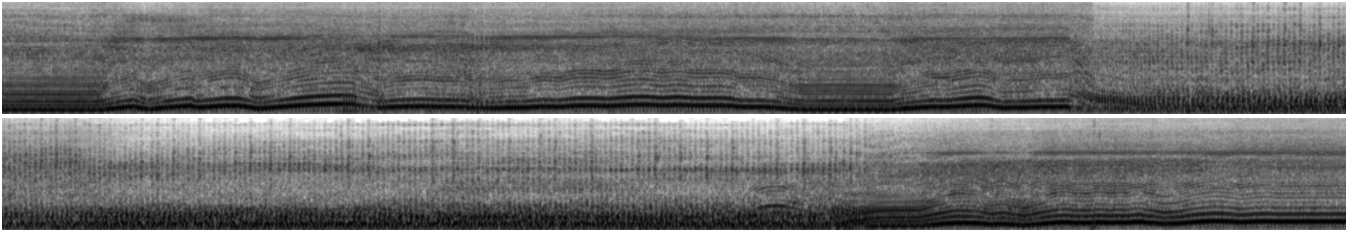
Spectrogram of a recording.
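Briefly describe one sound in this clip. A chainsaw engine revs up and down loudly.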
